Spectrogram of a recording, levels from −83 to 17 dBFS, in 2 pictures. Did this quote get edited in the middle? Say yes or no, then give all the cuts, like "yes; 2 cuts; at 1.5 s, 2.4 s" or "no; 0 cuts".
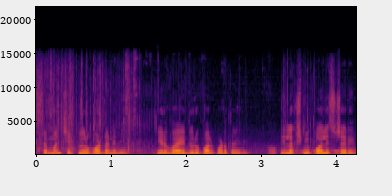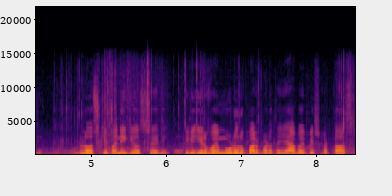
yes; 1 cut; at 3.3 s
